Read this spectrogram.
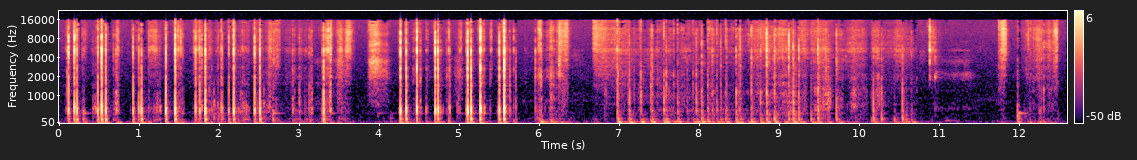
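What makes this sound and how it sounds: Fingertips and nails tap rapidly on top of the hollow black cardboard lid of a ZBOX subscription box. Quick, dry, hollow knocks with a mid-range tone come in uneven bursts, with a brief pause partway through, then become a denser, softer patter before trailing off.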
